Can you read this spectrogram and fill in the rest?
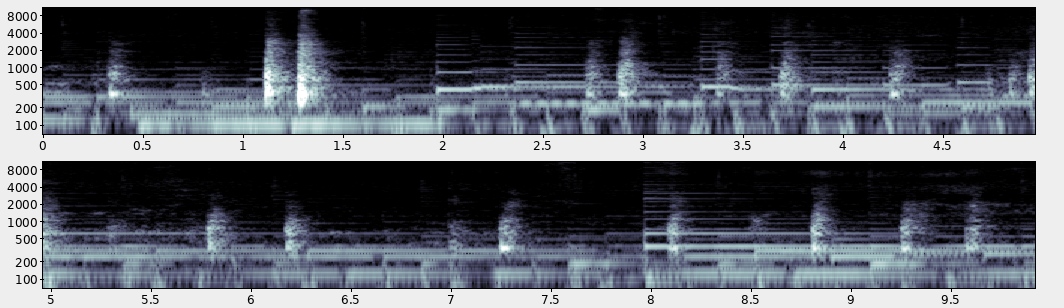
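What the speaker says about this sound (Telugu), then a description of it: "బాగా ఫ్రై చేసుకోవాలి" Onions sizzle in oil in a non-stick pan for fish curry, a continuous frying hiss broken by repeated close knocks and scrapes of a spoon against the pan.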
